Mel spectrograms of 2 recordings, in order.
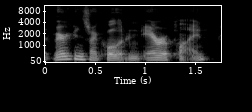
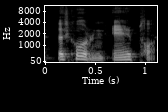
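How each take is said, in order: First: "aeroplane" said in full as air-o-plane; the normal Aussie way of saying aeroplane. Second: "airplane" said as two syllables, air-plane; mocking the American word airplane. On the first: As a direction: give "aeroplane" all three syllables. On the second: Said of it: "they just call it". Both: Shown as a demonstration.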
